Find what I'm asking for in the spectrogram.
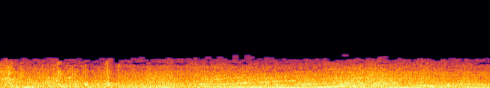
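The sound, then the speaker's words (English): A taxi car drives through narrow streets, its engine a loud continuous drone whose pitch climbs in the second half as it accelerates. “A short while later, while rounding a corner of the narrow streets, Arcos stopped the taxi.”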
